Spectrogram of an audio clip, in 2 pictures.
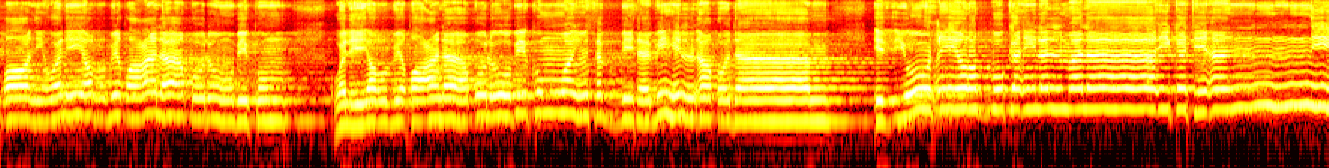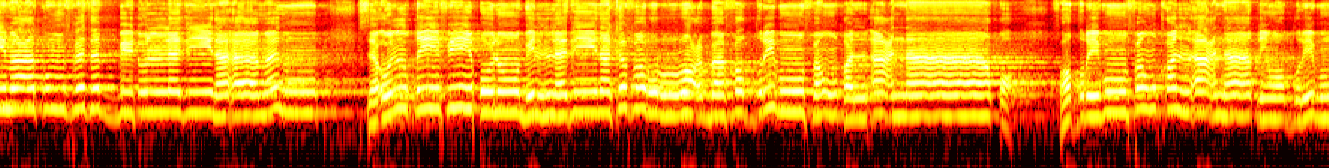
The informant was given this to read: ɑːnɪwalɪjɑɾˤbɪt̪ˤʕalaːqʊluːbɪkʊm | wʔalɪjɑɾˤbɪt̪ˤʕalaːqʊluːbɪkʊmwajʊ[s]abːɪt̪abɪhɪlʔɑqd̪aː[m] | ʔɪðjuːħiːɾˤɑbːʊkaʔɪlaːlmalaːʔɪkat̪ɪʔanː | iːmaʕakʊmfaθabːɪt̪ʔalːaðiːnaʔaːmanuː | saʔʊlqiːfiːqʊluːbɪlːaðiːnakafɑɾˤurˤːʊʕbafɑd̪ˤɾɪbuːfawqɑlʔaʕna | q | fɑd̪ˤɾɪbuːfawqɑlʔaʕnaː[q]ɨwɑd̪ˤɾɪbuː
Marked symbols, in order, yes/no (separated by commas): no, yes, yes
